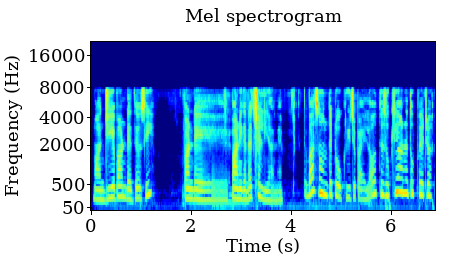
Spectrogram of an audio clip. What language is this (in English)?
Dogri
